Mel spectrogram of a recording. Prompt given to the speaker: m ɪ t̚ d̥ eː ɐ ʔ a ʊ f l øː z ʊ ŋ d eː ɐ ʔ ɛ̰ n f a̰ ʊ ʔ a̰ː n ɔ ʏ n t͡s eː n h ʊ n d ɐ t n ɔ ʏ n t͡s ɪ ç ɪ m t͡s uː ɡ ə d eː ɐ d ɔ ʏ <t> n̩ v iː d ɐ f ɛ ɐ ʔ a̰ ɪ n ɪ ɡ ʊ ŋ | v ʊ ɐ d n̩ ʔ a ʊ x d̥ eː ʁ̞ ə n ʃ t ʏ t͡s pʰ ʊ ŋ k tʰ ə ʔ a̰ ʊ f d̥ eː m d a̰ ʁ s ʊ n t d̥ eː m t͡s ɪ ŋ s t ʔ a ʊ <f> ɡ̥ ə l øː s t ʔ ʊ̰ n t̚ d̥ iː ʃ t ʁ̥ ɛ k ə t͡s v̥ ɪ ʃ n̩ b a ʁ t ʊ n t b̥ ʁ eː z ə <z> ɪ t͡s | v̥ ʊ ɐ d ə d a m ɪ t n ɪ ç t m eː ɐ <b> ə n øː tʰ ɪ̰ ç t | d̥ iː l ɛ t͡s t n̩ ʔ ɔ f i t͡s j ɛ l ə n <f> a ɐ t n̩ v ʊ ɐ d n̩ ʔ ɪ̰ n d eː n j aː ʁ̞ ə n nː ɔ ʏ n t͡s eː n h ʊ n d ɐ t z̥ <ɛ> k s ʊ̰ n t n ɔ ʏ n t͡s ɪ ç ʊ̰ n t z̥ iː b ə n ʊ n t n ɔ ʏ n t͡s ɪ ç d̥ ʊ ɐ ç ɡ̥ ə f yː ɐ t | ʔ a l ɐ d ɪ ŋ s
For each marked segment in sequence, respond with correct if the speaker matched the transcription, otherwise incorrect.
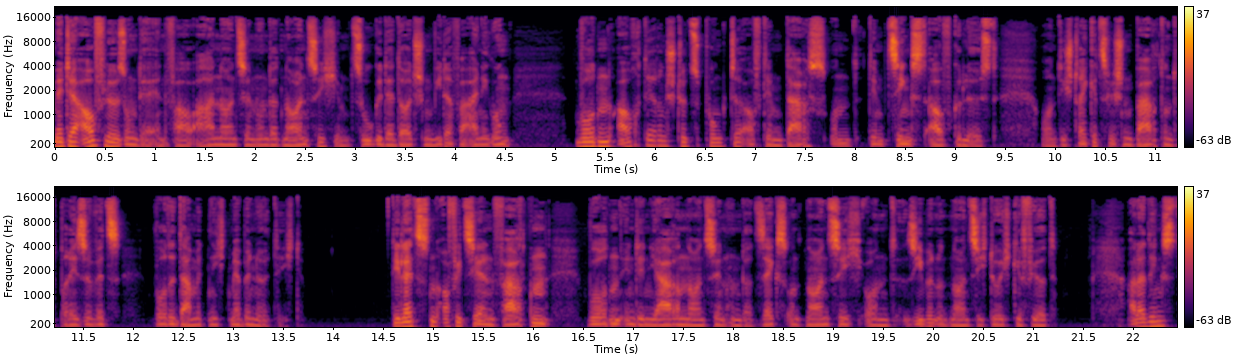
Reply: incorrect: t͡ʃ, correct, incorrect: v, correct, correct, correct

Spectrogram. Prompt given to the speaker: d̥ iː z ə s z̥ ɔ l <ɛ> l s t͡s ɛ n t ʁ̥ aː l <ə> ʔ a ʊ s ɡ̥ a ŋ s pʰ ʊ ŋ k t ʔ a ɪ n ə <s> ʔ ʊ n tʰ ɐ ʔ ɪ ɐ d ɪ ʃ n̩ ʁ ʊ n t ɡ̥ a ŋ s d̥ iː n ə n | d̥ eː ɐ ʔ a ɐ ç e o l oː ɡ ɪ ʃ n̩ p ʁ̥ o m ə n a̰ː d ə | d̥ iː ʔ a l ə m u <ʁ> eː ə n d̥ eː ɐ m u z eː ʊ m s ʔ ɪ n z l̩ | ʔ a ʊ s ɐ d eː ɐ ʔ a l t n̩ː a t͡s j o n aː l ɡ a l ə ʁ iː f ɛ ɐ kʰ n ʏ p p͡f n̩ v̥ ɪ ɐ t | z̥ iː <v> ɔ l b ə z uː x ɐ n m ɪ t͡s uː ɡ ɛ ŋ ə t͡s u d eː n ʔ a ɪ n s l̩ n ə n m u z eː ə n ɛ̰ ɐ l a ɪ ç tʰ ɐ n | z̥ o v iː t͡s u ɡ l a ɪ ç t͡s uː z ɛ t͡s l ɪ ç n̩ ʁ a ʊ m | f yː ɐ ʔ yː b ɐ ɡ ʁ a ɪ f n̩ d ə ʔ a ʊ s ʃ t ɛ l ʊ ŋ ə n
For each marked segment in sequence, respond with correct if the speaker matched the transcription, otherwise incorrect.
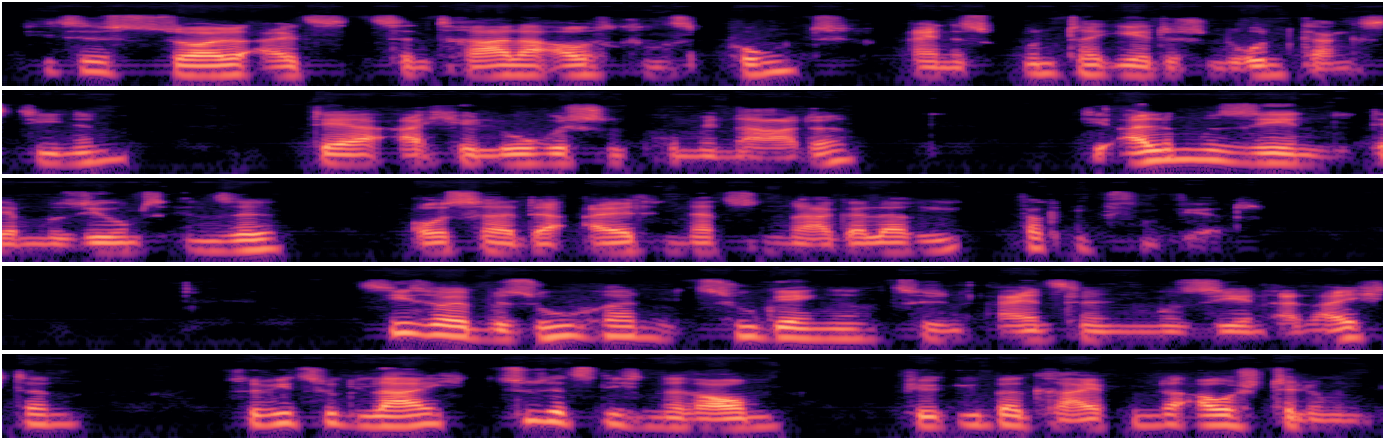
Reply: incorrect: a, incorrect: ɐ, correct, incorrect: z, incorrect: z

